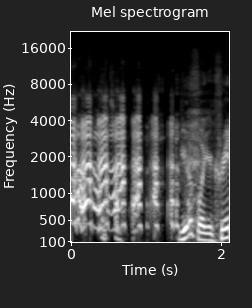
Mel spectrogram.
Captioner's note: all laughing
